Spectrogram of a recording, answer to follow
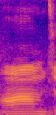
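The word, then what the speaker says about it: alms: a baby cow एज आम्स यहां पर ल साइलेंट होता है आमज पढ़ते हैं फ्रॉम अ रिच मर्चेंट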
